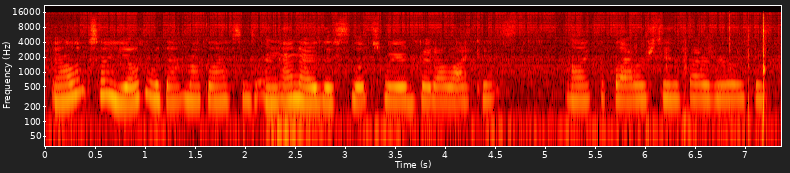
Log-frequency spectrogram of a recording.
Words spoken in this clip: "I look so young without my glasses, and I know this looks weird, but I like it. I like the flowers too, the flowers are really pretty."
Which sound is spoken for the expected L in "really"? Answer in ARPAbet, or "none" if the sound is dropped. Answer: none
